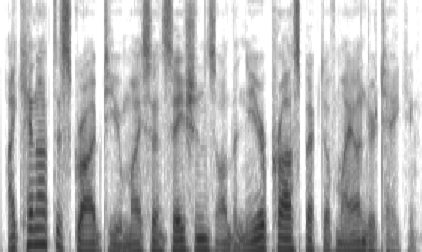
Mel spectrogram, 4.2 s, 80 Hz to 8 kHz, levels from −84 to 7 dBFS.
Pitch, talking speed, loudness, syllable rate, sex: 105 Hz, 200 wpm, -17 LUFS, 5.7 syllables/s, male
